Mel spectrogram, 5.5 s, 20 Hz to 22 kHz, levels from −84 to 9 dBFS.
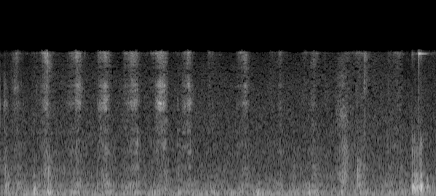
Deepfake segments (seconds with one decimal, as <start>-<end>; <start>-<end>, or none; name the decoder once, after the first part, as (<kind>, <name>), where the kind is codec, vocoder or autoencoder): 0.0-2.1 (vocoder, Vocos); 3.9-4.6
